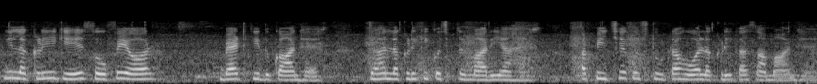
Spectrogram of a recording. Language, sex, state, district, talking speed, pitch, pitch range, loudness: Hindi, female, Bihar, West Champaran, 175 wpm, 250 Hz, 220-265 Hz, -18 LUFS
